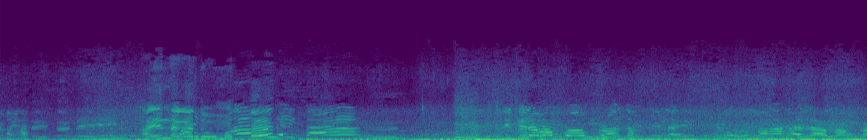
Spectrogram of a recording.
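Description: Voices talking and laughing close by, with a steady low rumble underneath.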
